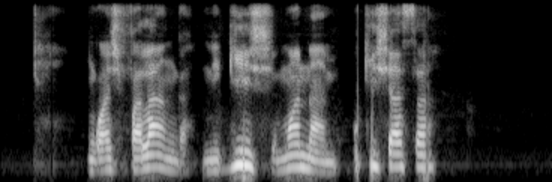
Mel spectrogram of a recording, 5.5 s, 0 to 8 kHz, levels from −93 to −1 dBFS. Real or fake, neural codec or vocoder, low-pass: fake; codec, 44.1 kHz, 7.8 kbps, DAC; 7.2 kHz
